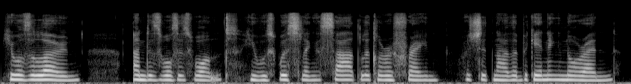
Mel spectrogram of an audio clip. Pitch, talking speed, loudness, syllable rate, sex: 205 Hz, 200 wpm, -17 LUFS, 5.4 syllables/s, female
